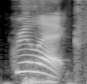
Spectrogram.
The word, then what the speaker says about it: Skrillex: You spelled his name wrong. – I did. – You purposely did it. – I put a hyphen in there Skrillex. – So I didn't get it wrong. – No, it's Skrillex.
